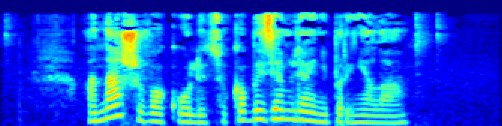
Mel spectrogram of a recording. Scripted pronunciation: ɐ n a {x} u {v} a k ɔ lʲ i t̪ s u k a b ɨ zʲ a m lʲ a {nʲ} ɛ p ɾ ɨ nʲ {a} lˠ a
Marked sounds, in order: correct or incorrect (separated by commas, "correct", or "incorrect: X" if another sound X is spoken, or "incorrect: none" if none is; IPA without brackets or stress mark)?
incorrect: ʂ, correct, correct, correct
